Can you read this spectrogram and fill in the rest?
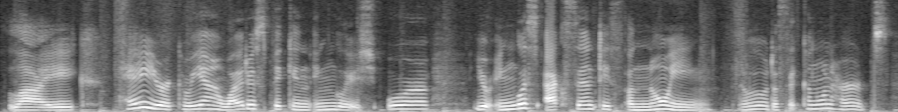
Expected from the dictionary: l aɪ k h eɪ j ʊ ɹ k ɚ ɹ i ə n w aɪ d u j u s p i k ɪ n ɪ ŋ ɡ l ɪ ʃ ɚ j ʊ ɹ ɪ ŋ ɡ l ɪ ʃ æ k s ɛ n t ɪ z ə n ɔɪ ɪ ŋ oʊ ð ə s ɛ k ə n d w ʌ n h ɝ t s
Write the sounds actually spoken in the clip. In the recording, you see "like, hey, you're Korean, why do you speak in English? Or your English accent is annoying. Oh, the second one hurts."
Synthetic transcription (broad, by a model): l aɪ k h eɪ j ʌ ɹ k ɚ ɹ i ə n w aɪ d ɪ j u s p i k ɪ n ɪ ŋ ɡ l ɪ ʃ ɚ j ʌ ɹ ɪ ŋ ɡ l ɪ ʃ æ k s ɛ n t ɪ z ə n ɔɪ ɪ ŋ oʊ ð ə s ɛ k ə n d w ʌ n h ɝ t s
